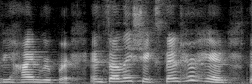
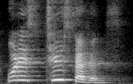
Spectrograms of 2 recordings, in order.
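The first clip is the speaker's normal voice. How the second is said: much louder, higher demanding question; barked question; 8 semitones higher, 9 dB louder than usual. Acted. Headmistress demanding an answer from a pupil, loud and sharp. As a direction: fire the question like a threat. Trunchbull quizzes the boy.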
